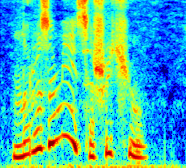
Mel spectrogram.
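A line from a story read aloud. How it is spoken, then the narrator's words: Innocent laughing. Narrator (Russian): С невинным видом рассмеялась кобылка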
